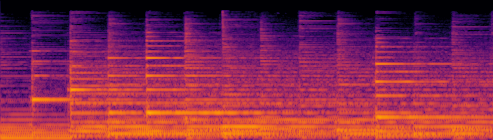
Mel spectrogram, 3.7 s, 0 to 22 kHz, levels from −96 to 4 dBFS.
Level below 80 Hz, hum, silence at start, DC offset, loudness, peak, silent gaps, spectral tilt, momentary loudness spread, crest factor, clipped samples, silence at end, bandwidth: -38 dBFS; none; 0 s; under 0.1%; -21 LUFS; -4 dBFS; none; -5 dB/octave; 7 LU; 18 dB; under 0.1%; 0 s; 16 kHz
